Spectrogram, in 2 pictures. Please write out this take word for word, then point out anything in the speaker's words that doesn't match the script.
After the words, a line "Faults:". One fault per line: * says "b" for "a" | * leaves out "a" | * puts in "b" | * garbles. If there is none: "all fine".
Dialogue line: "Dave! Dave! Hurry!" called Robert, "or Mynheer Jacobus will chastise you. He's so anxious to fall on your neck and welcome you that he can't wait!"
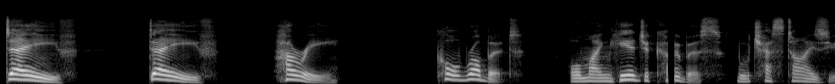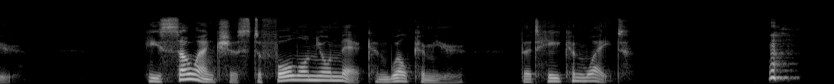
"Dave! Dave! Hurry!" call Robert, "or Mynheer Jacobus will chastise you. He's so anxious to fall on your neck and welcome you that he can wait!"
Faults:
* says "call" for "called"
* says "can" for "can't"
